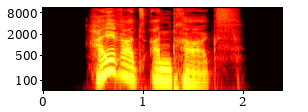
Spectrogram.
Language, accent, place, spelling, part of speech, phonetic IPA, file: German, Germany, Berlin, Heiratsantrags, noun, [ˈhaɪ̯ʁaːt͡sʔanˌtʁaːks], De-Heiratsantrags.ogg
- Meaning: genitive singular of Heiratsantrag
